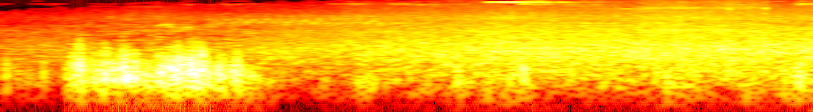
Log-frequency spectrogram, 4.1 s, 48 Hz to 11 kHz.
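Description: Wind buffeting the microphone in gusts for about the first second. Then the steady running noise of a Nankai 1000 series electric train coming closer, building slowly.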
